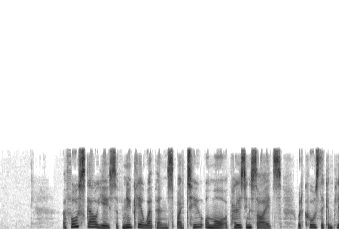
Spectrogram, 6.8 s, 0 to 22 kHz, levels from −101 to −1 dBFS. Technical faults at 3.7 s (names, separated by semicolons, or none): concealed Bluetooth headset packet loss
